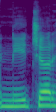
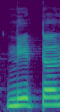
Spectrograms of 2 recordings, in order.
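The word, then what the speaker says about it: nature: जैसे कि इसमें है, तब हम टी को क्या पढ़ेंगे, च पढ़ेंगे, च पढ़ेंगे, जैसा कि इन सभी स्पेलिंग्स पे पढ़ने वाले हैं। जैसे कल्चर है, कल्टर नहीं पढ़ेंगे, नेचर है, अब इसको नेटर नहीं पढ़ेंगे, नेचर यानी कि प्रकृति,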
